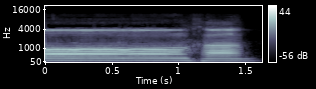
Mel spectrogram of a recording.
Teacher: >> জি ভাই ইন্নাল্লাহা হামজার নিচে জের আছে জেরটি হলো হারাকাত হারাকাতকে টান না দিয়ে তাড়াতাড়ি পড়তে হয় নুনের উপরে তাজদিদ আছে তাজদিদলা হরুফ এই নুন তাজদিদকে নুনের উপরে তাজদিদ আছে নুন তাজদিদকে এক আলিফ পরিমাণ গুন্না করে পড়তে হয় · আল্লাহু শব্দের লাম মুশাদ্দাদের আগে যাবার এসেছে। তাই আল্লাহু শব্দের লামকে পুর অর্থাৎ ল পড়তে হয়।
